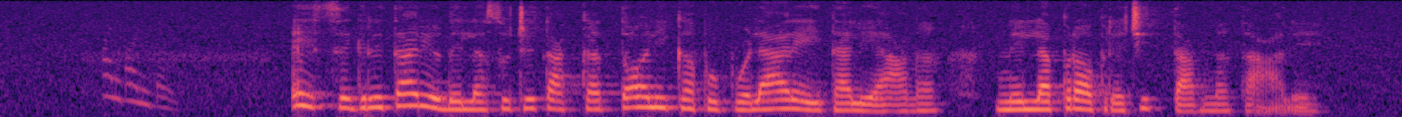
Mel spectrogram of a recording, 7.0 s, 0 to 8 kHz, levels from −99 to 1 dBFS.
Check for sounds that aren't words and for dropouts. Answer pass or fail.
fail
